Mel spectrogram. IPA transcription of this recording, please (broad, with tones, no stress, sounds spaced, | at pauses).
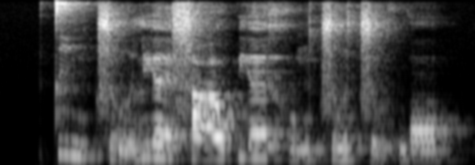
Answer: t̪ i˥˩ ŋ t͡s ɹ̩˨˩ l j ɛ˥˩ s ɑ˧˥ ʊ̯ p j ɛ˥ x ʊ˧˥ ŋ t͡s ɹ̩˥ t͡s ɹ̩˨˩ x w ɔ˥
